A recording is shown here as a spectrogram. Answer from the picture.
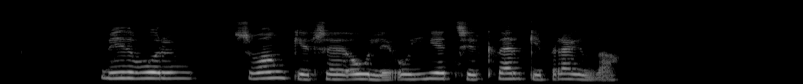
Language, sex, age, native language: Icelandic, female, 12, Icelandic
